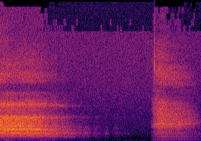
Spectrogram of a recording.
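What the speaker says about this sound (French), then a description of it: "Ouvre la bouche, expire" A long open-mouthed exhale during a pranayama breathing exercise, a steady breathy rush fading over about two seconds, then another loud breath starting after a short pause; close and clear, no talk.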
